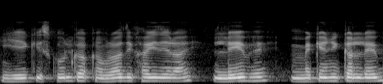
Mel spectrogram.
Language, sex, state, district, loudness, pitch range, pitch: Hindi, male, Madhya Pradesh, Dhar, -17 LUFS, 150-165 Hz, 160 Hz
